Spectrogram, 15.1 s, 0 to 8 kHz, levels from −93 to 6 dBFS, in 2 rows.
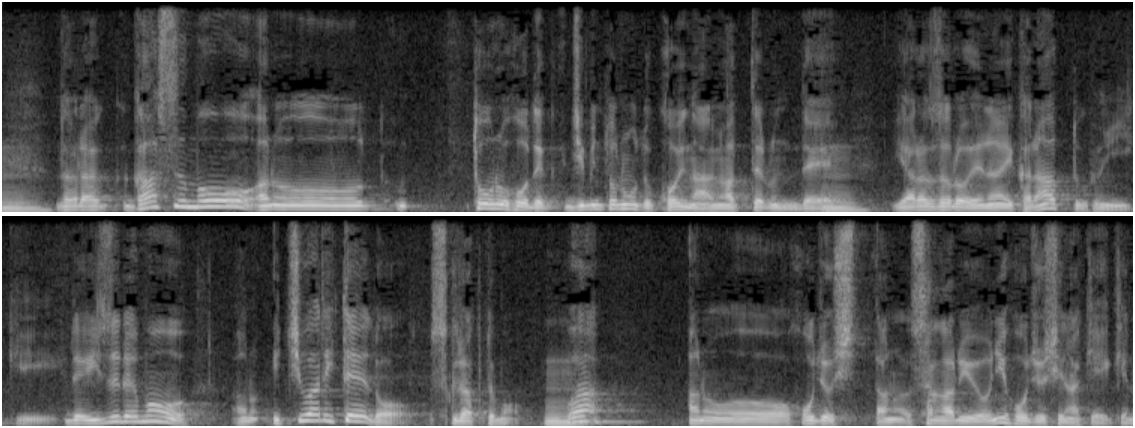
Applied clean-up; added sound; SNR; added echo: none; none; none; none.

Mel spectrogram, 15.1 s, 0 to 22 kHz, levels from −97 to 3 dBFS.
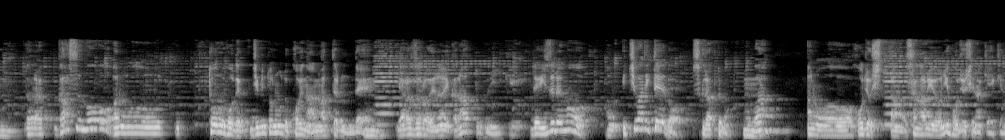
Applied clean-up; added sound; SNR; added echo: classical method WPE with log-MMSE.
